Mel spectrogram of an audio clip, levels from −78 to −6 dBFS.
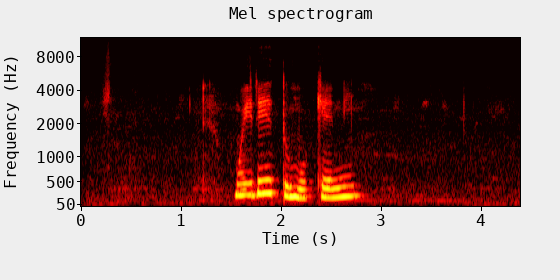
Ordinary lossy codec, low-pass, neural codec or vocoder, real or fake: none; none; none; real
